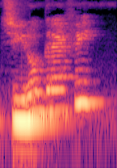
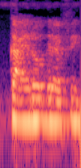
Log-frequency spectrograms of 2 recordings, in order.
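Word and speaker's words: chirography: तब उसको क्या बोलेंगे, तो चीरोग्राफी या फिर कायरोग्राफी। दोनों इसका प्रोनाउंसिएशन होता है मेरे भाई। चीरोग्राफी भी पढ़ते हैं और क्या पढ़ते हैं, कायरोग्राफी भी पढ़ते हैं। ठीक है, इसमें कोई कंफ्यूजन नहीं।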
